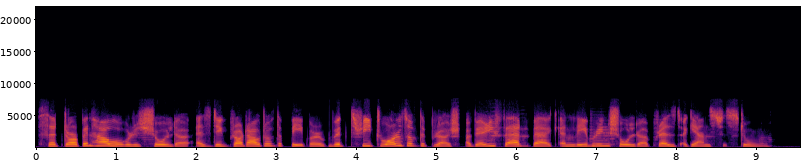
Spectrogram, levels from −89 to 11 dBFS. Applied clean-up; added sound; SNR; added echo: neural diffusion model UNIVERSE++.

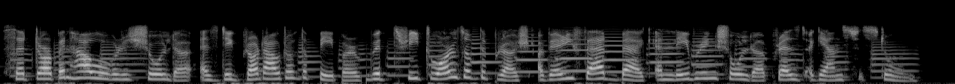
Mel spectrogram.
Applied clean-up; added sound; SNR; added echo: none; Trumpet; 14 dB; none.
